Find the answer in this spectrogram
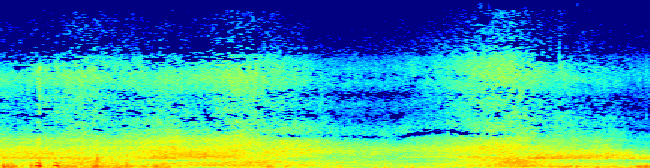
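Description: Cars passing on a two-lane highway: a rush of tyre and engine noise that swells as one car goes by in the first few seconds, fades, then builds again near the end as a second car passes.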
